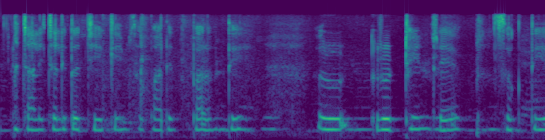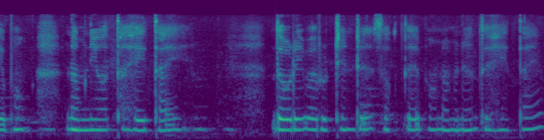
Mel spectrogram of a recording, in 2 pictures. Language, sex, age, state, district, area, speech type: Odia, female, 18-30, Odisha, Nabarangpur, urban, spontaneous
